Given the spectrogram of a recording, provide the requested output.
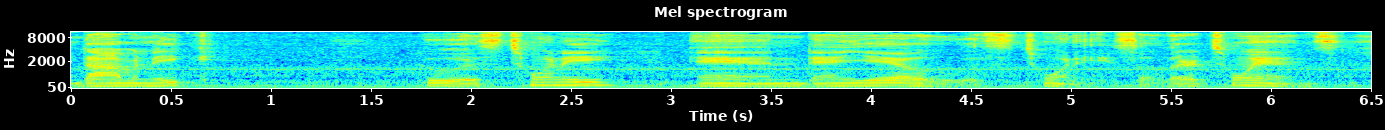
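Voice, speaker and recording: A fairly low-pitched man with very wide pitch swings, a fairly slow pace and long, frequent pauses, plus audible room echo. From Louisville, Kentucky. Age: 40s. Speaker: artist. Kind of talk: casual presentation. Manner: halting, many fillers.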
